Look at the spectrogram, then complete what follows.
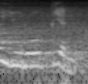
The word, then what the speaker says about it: European: When there is singular noun, at that time also we use a, which starts with E/U but pronounced as U. For example, a European, a university.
